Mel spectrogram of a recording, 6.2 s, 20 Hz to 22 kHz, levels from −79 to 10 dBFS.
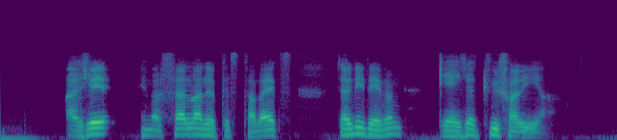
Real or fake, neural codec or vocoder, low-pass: fake; codec, 16 kHz, 0.5 kbps, X-Codec, HuBERT features, trained on general audio; 5.4 kHz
